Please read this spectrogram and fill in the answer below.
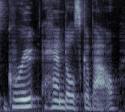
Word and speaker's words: Groot Handelsgebouw: It's Groot Handelsgebouw, and it roughly translates to Global Trade Center.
